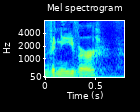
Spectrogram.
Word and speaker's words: Vannevar: First, his first name is pronounced Vannevar, I found out.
